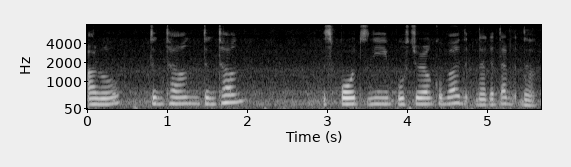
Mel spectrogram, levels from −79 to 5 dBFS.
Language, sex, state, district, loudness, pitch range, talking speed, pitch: Garo, female, Meghalaya, West Garo Hills, -19 LUFS, 205-225 Hz, 85 wpm, 215 Hz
